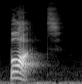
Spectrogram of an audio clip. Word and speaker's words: bought: Here, buy, bought, bought. Think of like a robot, bought. This part, okay? Robot, bought.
